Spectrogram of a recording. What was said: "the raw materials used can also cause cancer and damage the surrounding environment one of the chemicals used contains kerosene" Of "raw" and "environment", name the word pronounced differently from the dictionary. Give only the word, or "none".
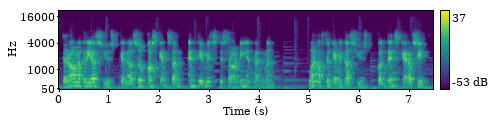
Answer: none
